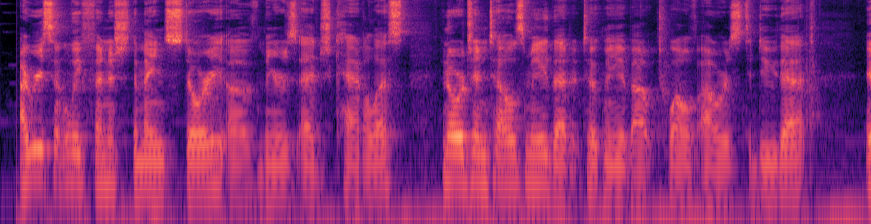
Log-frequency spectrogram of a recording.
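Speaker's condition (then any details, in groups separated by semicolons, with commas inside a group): No condition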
